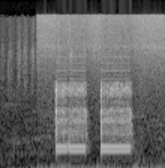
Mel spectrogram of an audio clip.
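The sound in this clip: A telephone rings after a number is dialled, giving two bright, buzzing ring bursts of equal length separated by a short pause, loud against a quiet background.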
